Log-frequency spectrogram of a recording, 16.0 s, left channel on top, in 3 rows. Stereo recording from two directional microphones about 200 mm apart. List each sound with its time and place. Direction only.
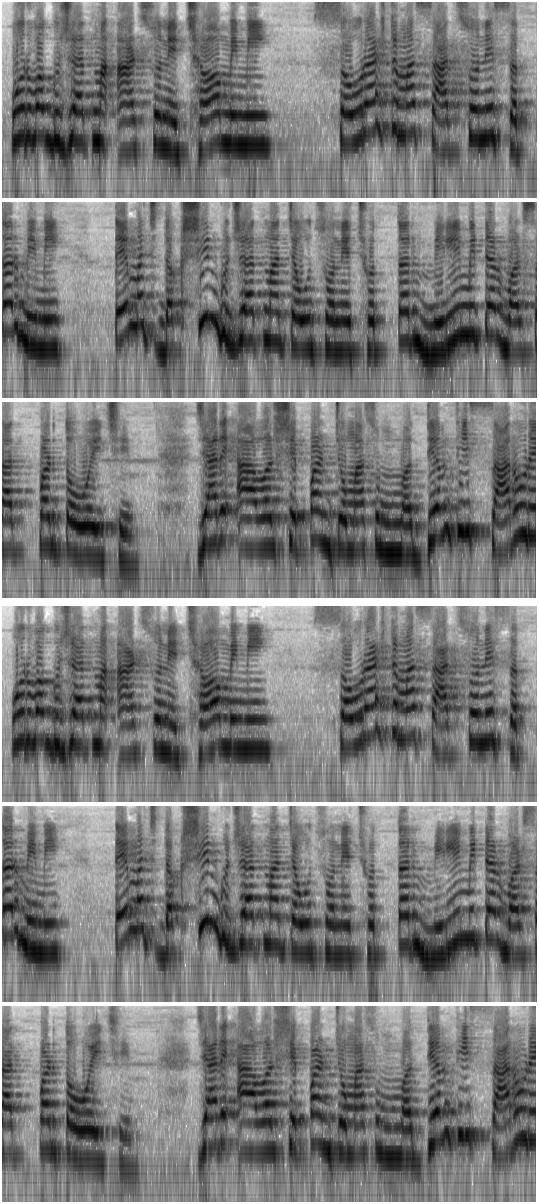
0.1 s a woman's voice: 20° left (ahead or behind)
